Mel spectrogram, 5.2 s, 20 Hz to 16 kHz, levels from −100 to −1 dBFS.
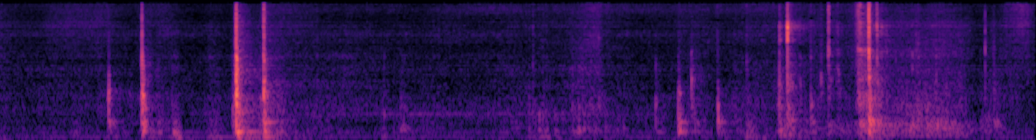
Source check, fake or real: fake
